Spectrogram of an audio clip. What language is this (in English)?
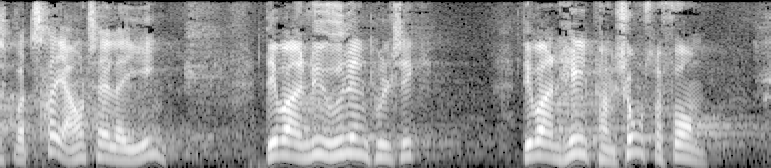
Danish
